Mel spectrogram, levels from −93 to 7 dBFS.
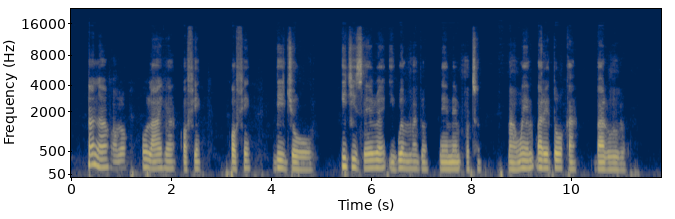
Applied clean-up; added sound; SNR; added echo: neural mask model DeepFilterNet 3.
